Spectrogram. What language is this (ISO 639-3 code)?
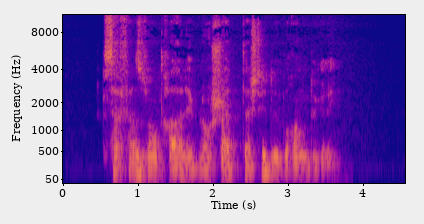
fra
